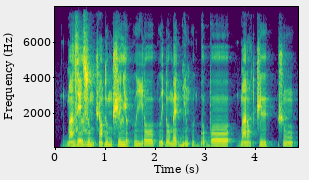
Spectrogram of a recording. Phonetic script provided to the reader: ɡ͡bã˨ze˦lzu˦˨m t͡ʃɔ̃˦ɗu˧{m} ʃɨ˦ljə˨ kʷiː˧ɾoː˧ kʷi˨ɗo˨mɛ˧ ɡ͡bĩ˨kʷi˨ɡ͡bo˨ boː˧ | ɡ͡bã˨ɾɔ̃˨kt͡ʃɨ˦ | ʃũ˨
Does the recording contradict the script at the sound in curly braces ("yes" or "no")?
no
